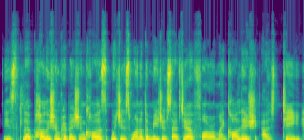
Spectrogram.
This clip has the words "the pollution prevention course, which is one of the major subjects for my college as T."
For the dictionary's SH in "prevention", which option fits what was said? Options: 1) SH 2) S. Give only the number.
1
